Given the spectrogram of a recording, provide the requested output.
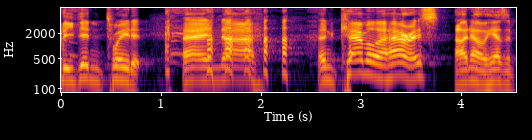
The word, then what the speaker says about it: Kamala: It's not Kamala. Kamala. Yeah, Kamala.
